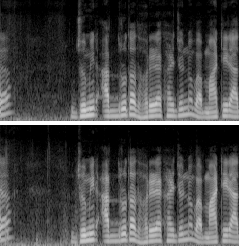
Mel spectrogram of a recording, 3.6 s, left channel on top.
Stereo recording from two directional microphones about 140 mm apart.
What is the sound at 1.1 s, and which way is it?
Speech, 35° left (ahead or behind).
